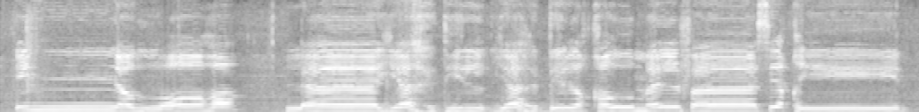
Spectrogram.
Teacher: ان اللہ نون کے اوپر شد آنے کی وجہ سے غنہ کریں گے اور اللہ کے نام کو پر پڑھیں گے. لفظ اللہ کو پر پڑھیں گے.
